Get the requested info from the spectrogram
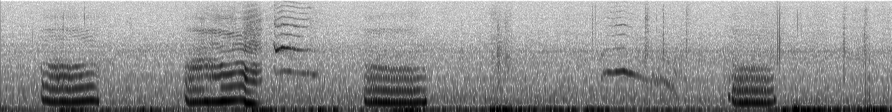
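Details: Wide-awake kittens belonging to the mother cat Gaia, climbing and playing at bedtime after a space heater came on; repeated harmonic meows roughly every one to two seconds, some thin high squeaks between, with a steady low hum underneath.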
